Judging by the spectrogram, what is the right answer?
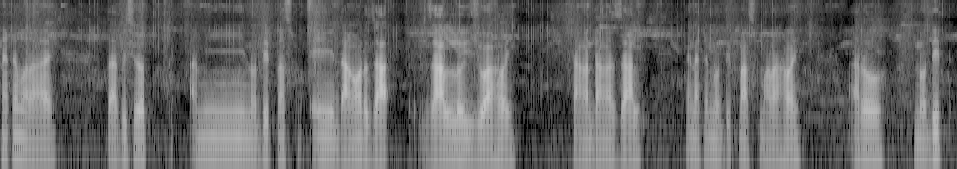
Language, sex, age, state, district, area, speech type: Assamese, male, 30-45, Assam, Barpeta, rural, spontaneous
